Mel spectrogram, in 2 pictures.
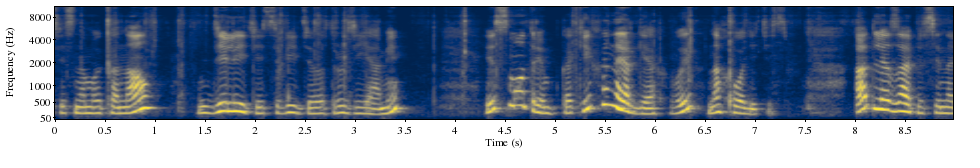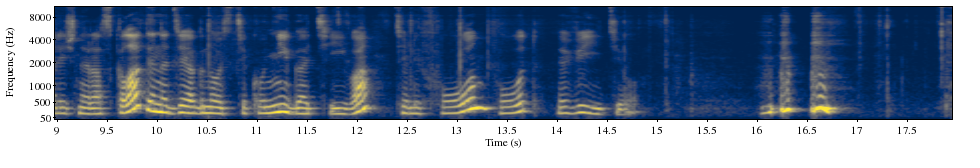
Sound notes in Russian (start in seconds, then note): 16.0 откашливается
